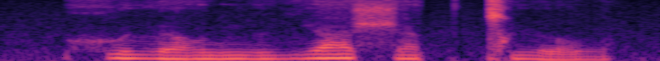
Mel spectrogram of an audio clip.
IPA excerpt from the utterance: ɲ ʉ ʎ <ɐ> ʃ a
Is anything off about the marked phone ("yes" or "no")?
yes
